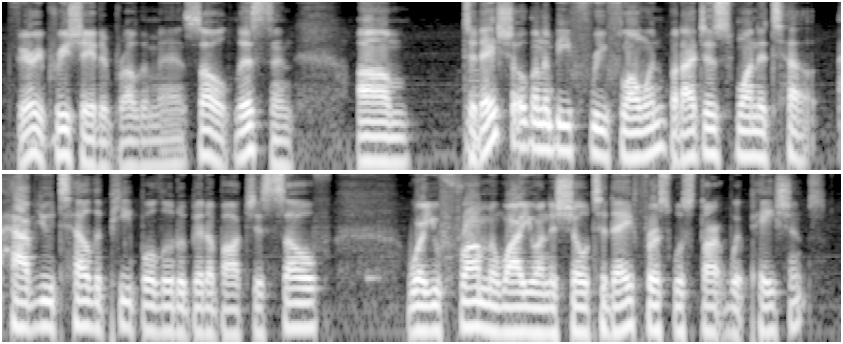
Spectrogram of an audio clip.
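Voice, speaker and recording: A man's voice: lowish voice, normal speed, dry recording. A man hosting a relationship talk show, earnest and encouraging, using filler words as he talks.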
